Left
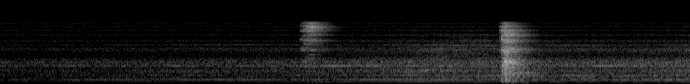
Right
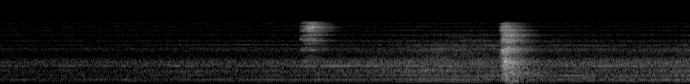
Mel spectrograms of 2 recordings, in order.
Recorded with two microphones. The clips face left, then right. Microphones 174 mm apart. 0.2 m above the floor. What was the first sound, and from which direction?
Cutlery clinking, 5° left (ahead or behind).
